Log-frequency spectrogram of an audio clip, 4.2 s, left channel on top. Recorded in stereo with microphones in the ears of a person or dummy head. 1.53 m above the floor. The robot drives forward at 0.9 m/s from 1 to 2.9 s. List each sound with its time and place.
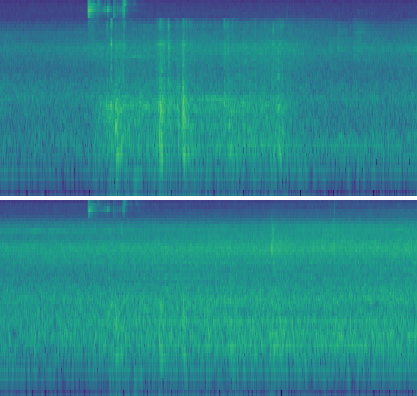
0.9 s keys jangling: 20° left (ahead or behind), 1.9 m; by 1.3 s 25° left (ahead or behind), 1.7 m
